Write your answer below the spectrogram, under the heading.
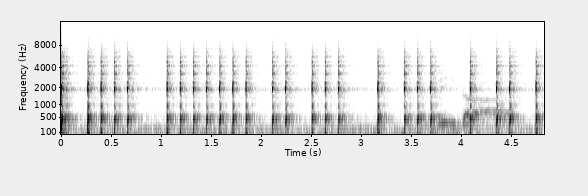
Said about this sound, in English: So basically, all the sounds are in this machine. And these are rim shots. It sounds like...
